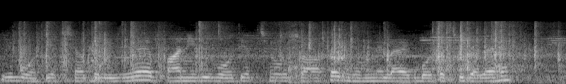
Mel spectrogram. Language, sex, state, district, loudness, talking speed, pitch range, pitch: Hindi, male, Bihar, Vaishali, -18 LUFS, 210 wpm, 150-165 Hz, 155 Hz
